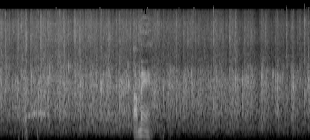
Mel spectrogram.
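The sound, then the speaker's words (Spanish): An audience applauds steadily for several seconds, answering a call to applaud God's sovereignty during a Spanish-language sermon: a dense, even clatter of many hands, while a single voice calls out briefly partway through. “Denle un aplauso a la soberanía.”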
